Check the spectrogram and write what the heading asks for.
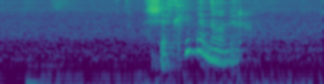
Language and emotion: Russian, neutral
